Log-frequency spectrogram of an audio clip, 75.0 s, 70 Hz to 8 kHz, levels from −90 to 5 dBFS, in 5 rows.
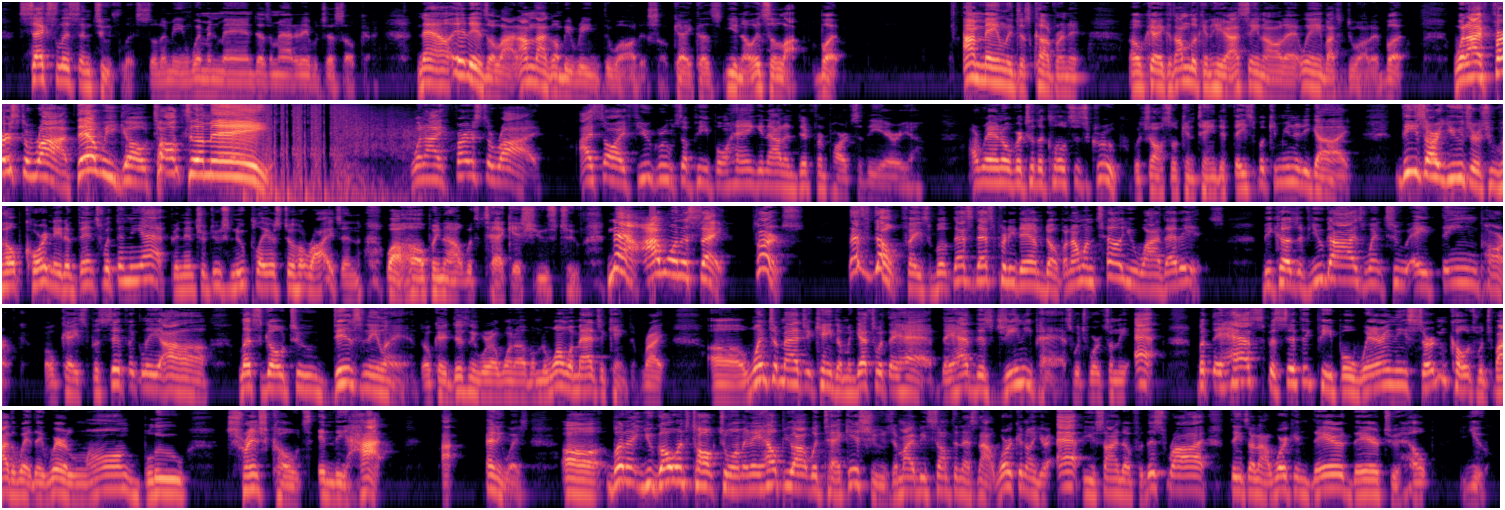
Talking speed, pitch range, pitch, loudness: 210 wpm, 135-210 Hz, 170 Hz, -19 LUFS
